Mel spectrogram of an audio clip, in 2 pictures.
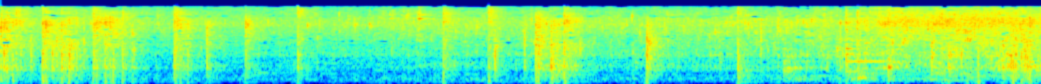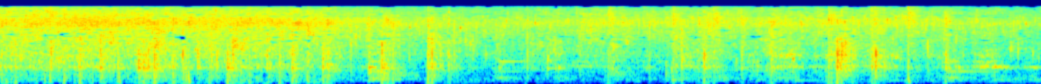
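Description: Curry leaves and cashews sizzling and spluttering in hot ghee in a small kadai as a spatula stirs them: the tempering (tadka) for pongal. A steady hiss is crowded with sharp pops and swells loudest around the middle.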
